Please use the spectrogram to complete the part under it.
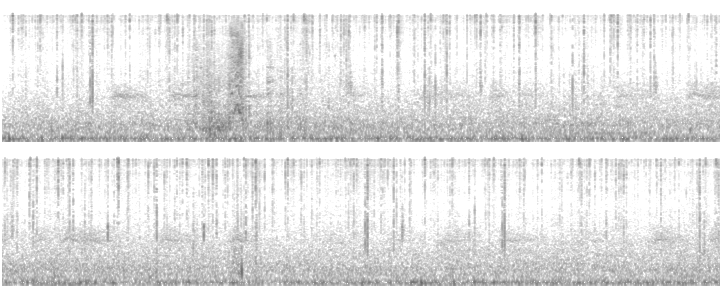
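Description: Soft menu clicks tick repeatedly.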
